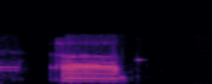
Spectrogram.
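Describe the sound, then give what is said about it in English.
A telephone tone on a phone line during a Friday prayer call-in, as a call to a caller goes unanswered: one loud, buzzy electronic burst of about half a second, followed by a brief higher blip. “We're going to see if a caller just came in. Nope, it won't answer.”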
